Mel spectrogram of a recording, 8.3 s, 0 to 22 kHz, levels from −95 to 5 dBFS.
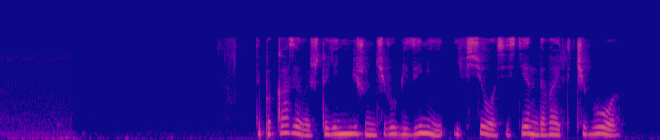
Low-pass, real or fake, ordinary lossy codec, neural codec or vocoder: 7.2 kHz; real; none; none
